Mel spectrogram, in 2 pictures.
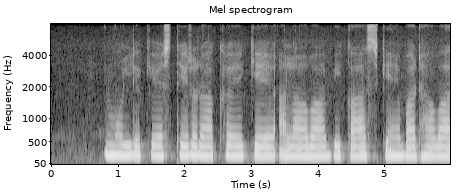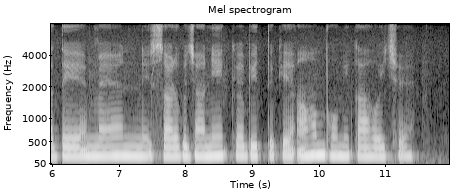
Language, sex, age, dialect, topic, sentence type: Maithili, female, 25-30, Eastern / Thethi, banking, statement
